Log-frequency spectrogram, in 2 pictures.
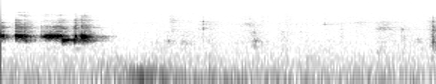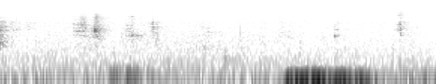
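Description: A frog croaks loudly in a quick burst of three or four pulsed croaks, followed by quiet scattered ticking and faint low rumbles with no one talking.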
